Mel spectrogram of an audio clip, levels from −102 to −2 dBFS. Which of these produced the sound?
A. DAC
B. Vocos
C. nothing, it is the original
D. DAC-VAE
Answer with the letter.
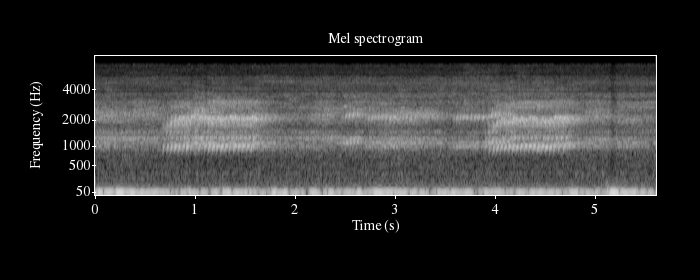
C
